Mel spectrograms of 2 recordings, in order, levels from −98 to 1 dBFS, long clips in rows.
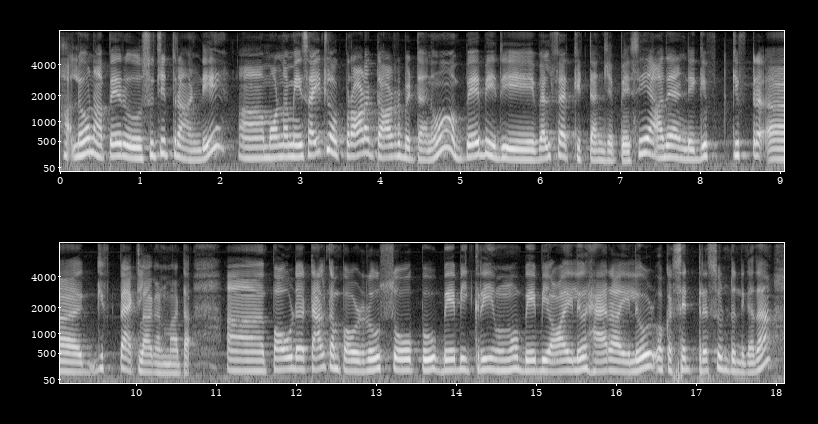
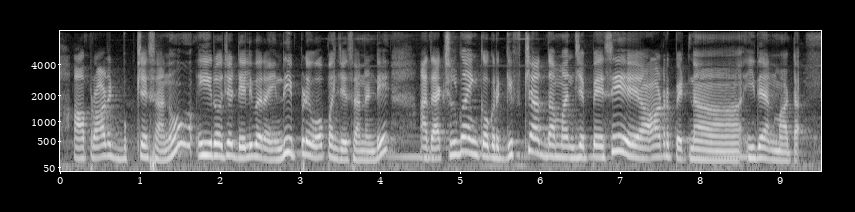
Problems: background sounds at intervals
